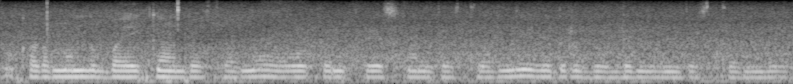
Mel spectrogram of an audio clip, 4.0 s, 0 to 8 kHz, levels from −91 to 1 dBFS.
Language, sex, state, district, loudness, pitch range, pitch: Telugu, female, Andhra Pradesh, Srikakulam, -20 LUFS, 165-175 Hz, 170 Hz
